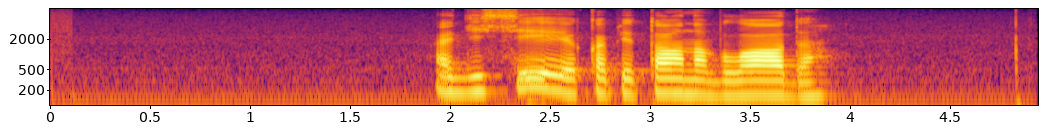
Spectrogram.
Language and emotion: Russian, sad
